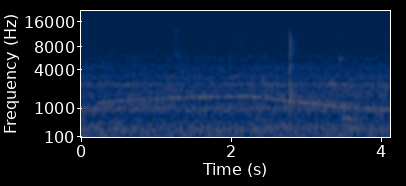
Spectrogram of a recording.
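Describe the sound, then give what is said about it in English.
A faint emergency vehicle siren wails in a slow rising and falling sweep in the background, barely above a steady background rumble, with no other sounds standing out. “I hear more sirens in the background.”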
